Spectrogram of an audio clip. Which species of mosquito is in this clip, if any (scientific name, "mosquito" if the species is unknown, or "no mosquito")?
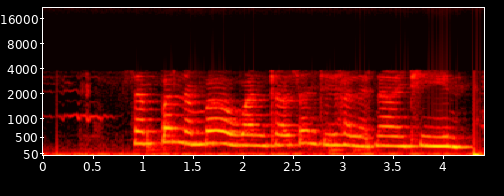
no mosquito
